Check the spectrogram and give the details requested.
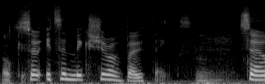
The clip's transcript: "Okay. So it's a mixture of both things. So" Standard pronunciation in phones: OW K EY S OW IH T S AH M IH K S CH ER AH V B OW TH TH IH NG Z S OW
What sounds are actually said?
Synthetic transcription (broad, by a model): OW S OW IH T S AH M IH K S CH ER AH V B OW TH TH IH NG Z S OW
